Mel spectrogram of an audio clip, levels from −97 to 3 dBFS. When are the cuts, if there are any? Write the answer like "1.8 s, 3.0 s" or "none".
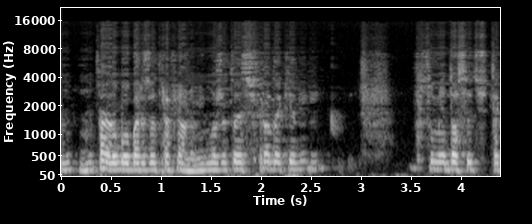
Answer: none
